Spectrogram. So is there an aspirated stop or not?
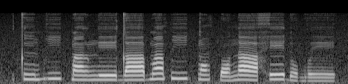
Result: no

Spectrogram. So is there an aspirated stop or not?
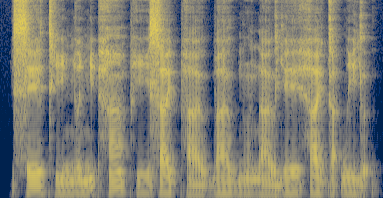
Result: yes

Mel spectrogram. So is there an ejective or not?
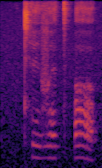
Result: yes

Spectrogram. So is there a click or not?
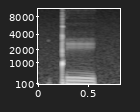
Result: yes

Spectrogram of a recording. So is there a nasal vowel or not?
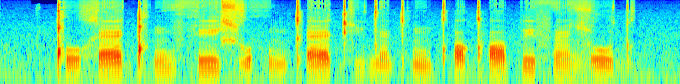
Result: yes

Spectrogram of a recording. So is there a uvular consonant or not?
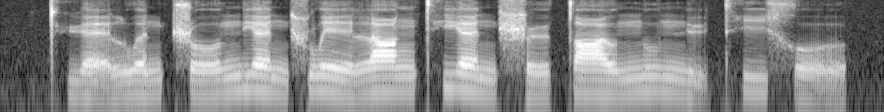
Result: no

